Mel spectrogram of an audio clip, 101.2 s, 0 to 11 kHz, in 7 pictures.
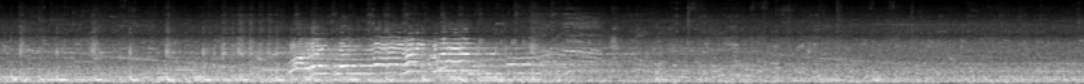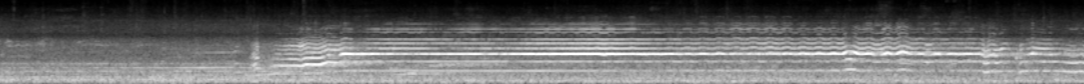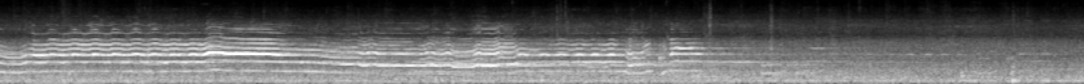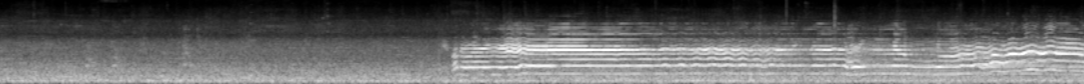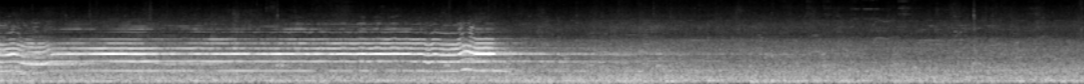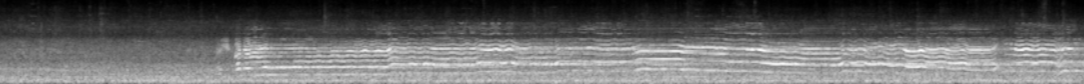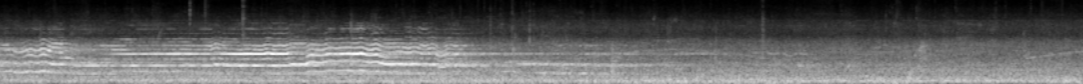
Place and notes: Marina Kalkan, Turkey - 915b Muezzin call to prayer (late evening)
Recording of a late evening call to prayer.
AB stereo recording (17cm) made with Sennheiser MKH 8020 on Sound Devices MixPre-6 II.
Antalya, Akdeniz Bölgesi, Türkiye, 21 September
